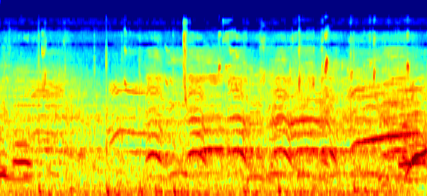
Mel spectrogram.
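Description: A basketball being dribbled on a hardwood court, with sneakers squeaking repeatedly as players run and cut.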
